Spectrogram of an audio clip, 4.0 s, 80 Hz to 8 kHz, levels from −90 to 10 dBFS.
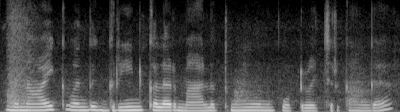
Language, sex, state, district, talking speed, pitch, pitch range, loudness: Tamil, female, Tamil Nadu, Nilgiris, 150 wpm, 225 Hz, 210-240 Hz, -16 LUFS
